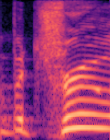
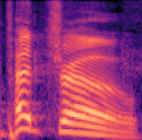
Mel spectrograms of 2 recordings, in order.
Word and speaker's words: Petrou: Damn, I thought You're emphasizing the true. Yeah, he's putting the accent on the wrong syllable.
